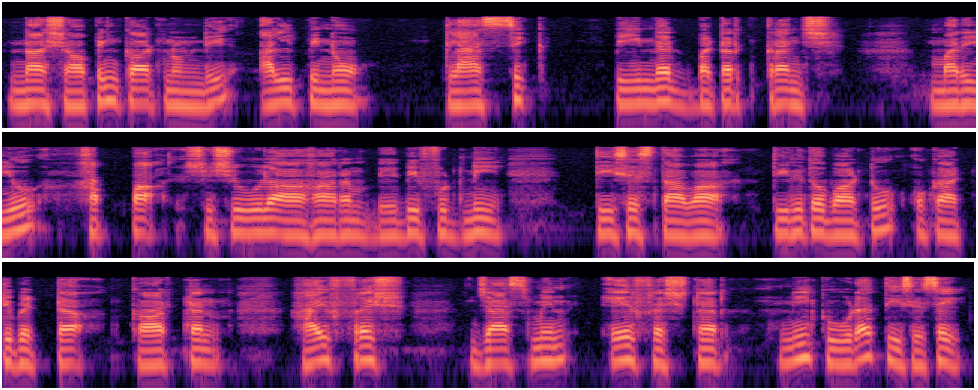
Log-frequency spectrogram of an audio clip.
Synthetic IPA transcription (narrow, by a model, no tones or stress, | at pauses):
naːʃaːpiŋɡkaːɾʈnuɳɖiɐlpinoː | klaːsik | piːnɐɖ̚bɐʈɐɾkɾɐɲt͡ʃ | mɐɾijuhɐpːɐʃiʂulɐaːɦaːɾɐmbeːbipʰuɖni | t̪iːseːst̪aːʋaː | d̪̥iːnit̪o̞ːpaːʈuɔkɐːʈːipɛʈːɐ | kaːɾʈɐnhɐjpʰɾeʃ | d͡ʒaːsmin | eːɾpʰɾeʃnɐɾ | nikuːɽaːt̪iːseːsɐj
